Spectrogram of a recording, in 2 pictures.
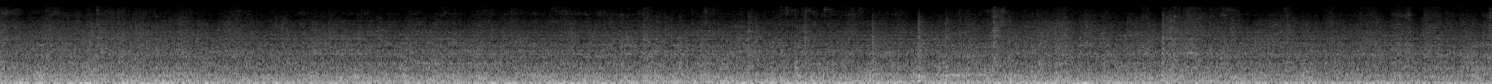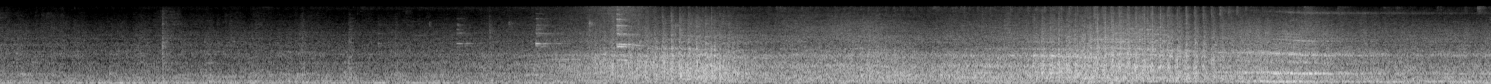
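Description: BNSF coal train's hopper cars rolling past with a steady rumble and wheel clatter. About 20 seconds in a Metra diesel commuter express passes on the nearer track, bringing a louder rush of wheels and engine that swells and peaks a few times near the end.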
